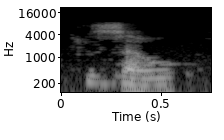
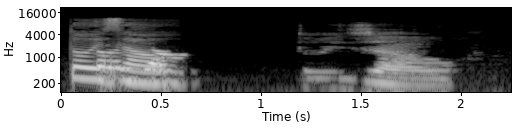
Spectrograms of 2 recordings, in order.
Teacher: The hiding one had a rising tone, also the hat-shaped thing on the A.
